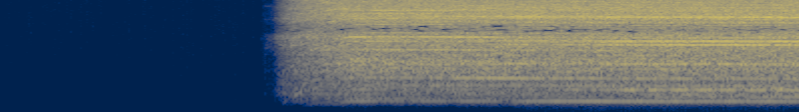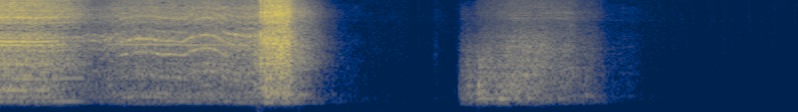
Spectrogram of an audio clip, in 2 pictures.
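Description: Cordless drill with a countersink bit drilling into plywood: it runs steadily for about three seconds, then drops and wavers in pitch and ends with a sharp, loud noise. A short second burst follows about a second later.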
